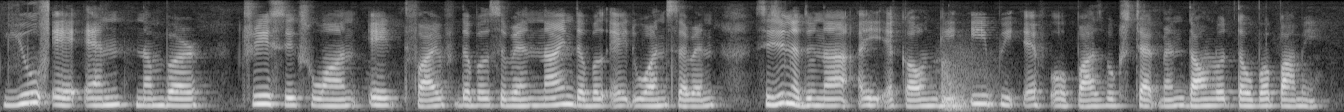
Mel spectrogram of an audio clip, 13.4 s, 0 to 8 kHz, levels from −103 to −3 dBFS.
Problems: background sounds at intervals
